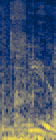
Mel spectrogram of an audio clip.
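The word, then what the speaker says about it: 九: base 10 but a q in base 27 God my thighs are killing me I swear any moment now I'm going to tear a muscle in Japanese nine is pronounced Q oh it is dude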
